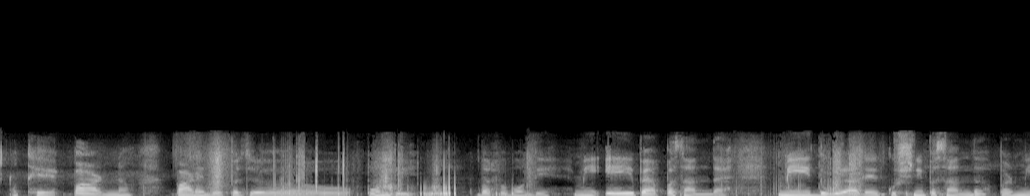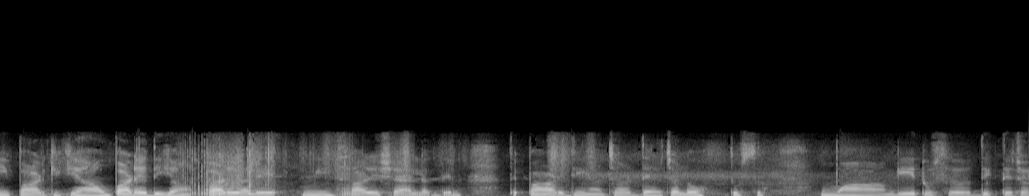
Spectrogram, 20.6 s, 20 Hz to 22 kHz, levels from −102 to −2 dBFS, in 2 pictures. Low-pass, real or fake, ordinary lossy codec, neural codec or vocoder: 7.2 kHz; real; AAC, 32 kbps; none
